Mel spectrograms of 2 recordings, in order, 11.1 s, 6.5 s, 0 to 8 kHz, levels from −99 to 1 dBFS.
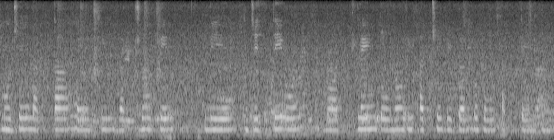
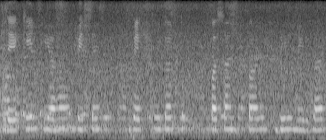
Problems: none marked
